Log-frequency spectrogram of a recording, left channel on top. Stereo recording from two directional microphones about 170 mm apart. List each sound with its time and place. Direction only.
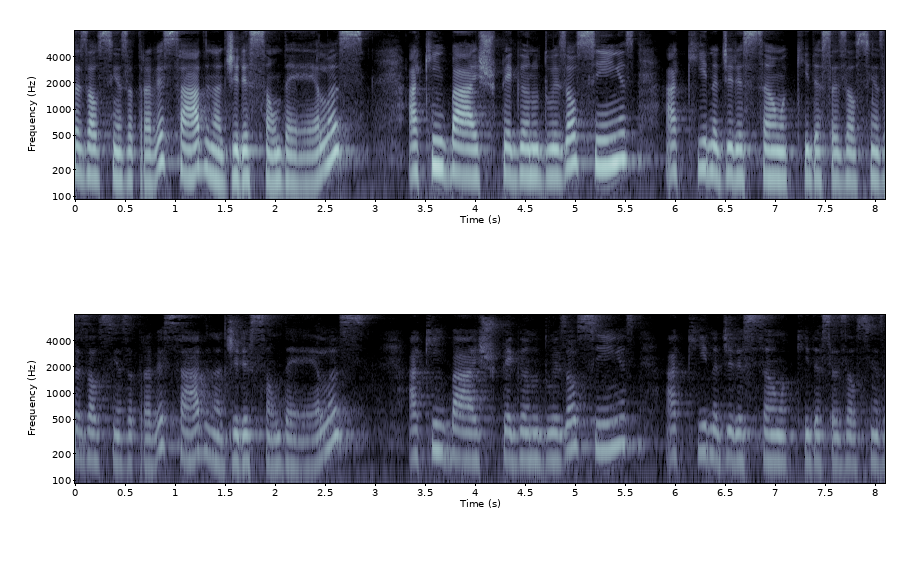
0.0 s a woman's voice: 40° left (ahead or behind)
